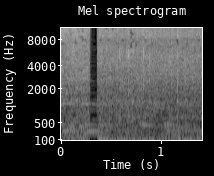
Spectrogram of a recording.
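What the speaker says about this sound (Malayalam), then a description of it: "ഇനി നമുക്കിതിലേക്ക് സോസ് എല്ലാം ഒഴിച്ചു കൊടുക്കാം." Soy sauce poured into a pan of frying vegetables for chilli gobi manchurian gravy, producing a loud, steady sizzle with a brief dip near the start, no talking.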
